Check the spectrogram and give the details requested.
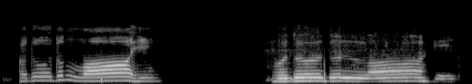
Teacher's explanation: ওয়াও সাকিনের ডান দিকে পেশ এসছে, ওয়াও মাদ্দা একালি পরিমাণ টান দিয়ে পড়তে হবে। · হায়ের উপর পেশ এসছে, পেশ হলো হারাকাত, হারাকাতের পড়াকে তাড়াতাড়ি পড়তে হবে, টান দিয়া নিষেধ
